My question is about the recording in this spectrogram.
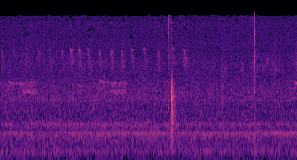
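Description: Handling of an old electric drill's opened housing and motor parts: one sharp click about halfway through and a faint one near the end, over a steady hum and faint insect-like chirping.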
